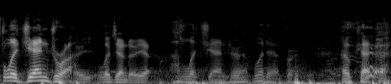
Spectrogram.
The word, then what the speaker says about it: Legendre: It's Legendre.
